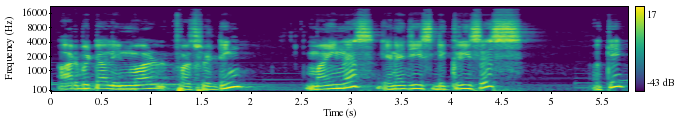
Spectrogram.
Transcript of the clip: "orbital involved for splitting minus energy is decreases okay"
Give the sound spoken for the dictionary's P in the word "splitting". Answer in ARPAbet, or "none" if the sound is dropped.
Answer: none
